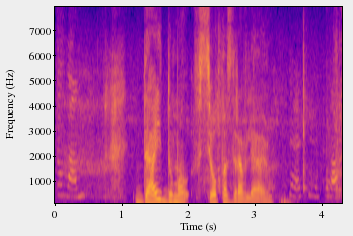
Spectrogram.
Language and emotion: Russian, neutral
